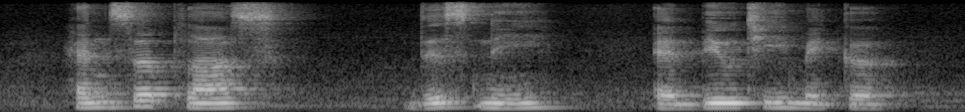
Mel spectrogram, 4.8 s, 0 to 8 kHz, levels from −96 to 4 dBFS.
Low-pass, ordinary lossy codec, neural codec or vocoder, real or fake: 7.2 kHz; none; none; real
